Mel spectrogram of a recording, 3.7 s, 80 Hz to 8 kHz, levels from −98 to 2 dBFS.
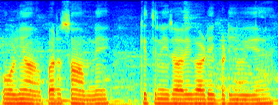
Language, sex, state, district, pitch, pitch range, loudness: Hindi, male, Uttar Pradesh, Shamli, 125 Hz, 120-130 Hz, -17 LUFS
